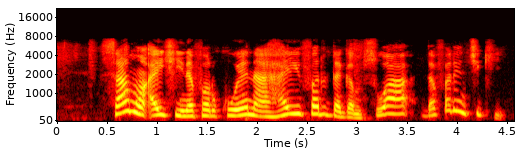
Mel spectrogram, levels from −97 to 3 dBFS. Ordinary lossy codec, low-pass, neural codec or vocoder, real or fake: none; 7.2 kHz; none; real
